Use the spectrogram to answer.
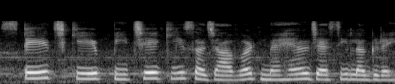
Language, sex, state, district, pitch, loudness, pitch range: Hindi, female, Assam, Sonitpur, 240 Hz, -15 LUFS, 220-265 Hz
